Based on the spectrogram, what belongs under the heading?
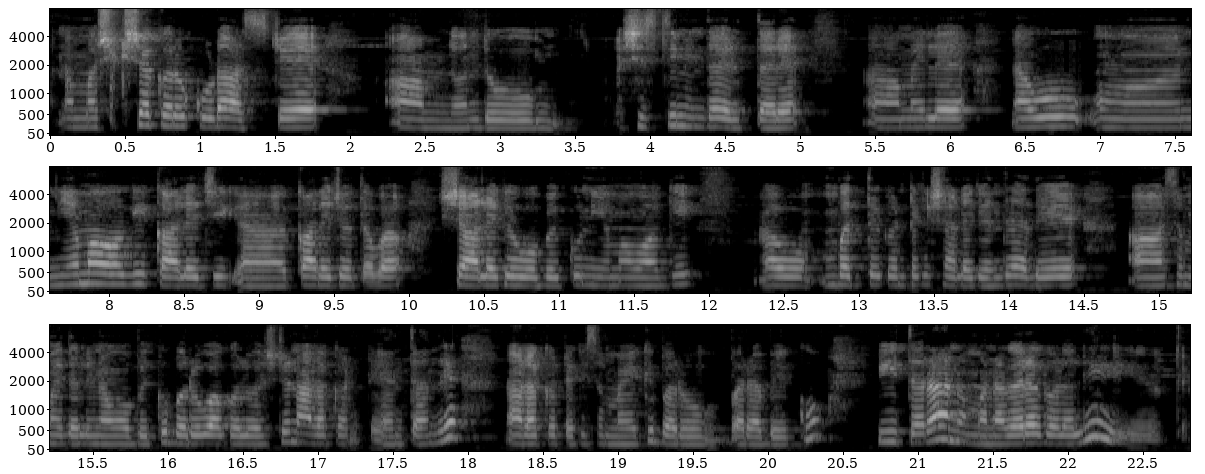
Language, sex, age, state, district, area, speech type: Kannada, female, 18-30, Karnataka, Tumkur, rural, spontaneous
